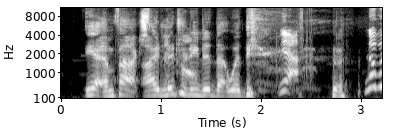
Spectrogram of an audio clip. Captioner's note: chuckles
